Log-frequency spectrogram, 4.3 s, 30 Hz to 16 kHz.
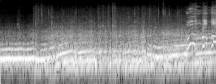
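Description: Nissan GT-R twin-turbo V6, tuned to 660 hp, heard from inside the cabin during a launch-control start. The engine is held steady at launch revs to build boost, then the car pulls away hard with the engine pitch climbing. The pitch dips briefly near three seconds and then climbs again.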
